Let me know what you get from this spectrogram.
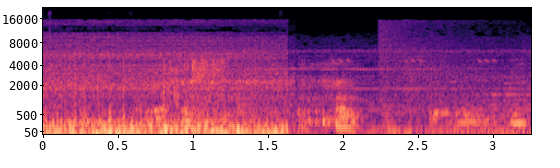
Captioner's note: deep Growls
